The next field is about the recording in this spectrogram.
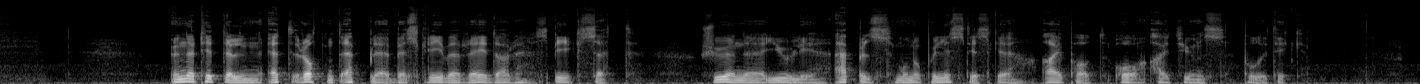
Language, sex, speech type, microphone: Norwegian, male, read, Shure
